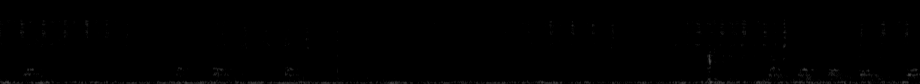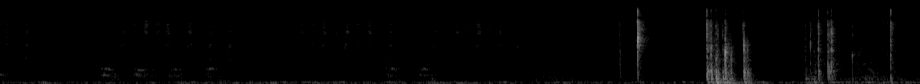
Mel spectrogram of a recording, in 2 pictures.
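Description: Alcohol marker nib scratching across tracing paper in a series of faint strokes about a second or two long, with short pauses between them. Near the end comes a loud sharp click, followed by a few knocks of markers being handled and set down.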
